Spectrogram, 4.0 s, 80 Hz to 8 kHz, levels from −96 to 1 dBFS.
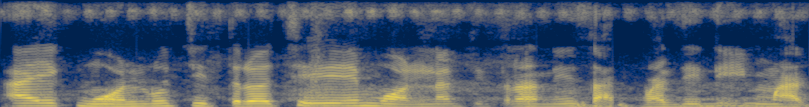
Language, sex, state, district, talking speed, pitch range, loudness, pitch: Gujarati, female, Gujarat, Gandhinagar, 165 wpm, 170-195 Hz, -19 LUFS, 180 Hz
